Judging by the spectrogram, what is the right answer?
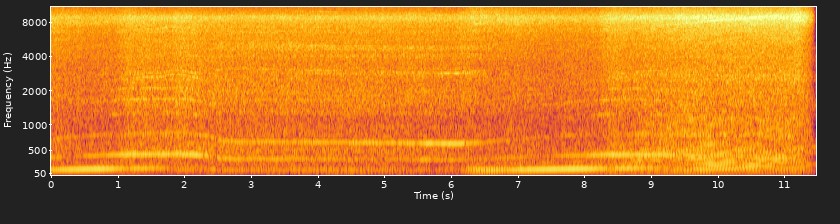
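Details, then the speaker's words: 1993 Ford Mustang Saleen SA10-spec supercharged build, about 200 miles in, heavy-duty fan clutch: loud steady whooshing roar over the engine that swells with revs; the clutch won't break in and stays locked. "i've got about 200 miles on the build at this point and it still sounds like a freightliner on the dyno i'll cue a little video of that right now and show you but the the fan clutch is just roaring"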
